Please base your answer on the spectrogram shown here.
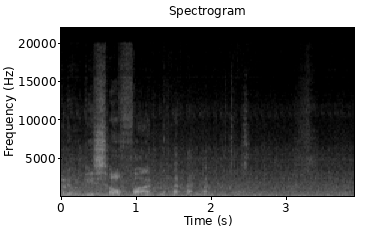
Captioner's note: laughs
